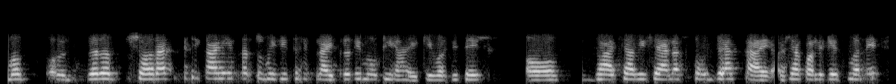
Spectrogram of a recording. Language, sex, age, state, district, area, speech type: Marathi, female, 30-45, Maharashtra, Sindhudurg, rural, conversation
